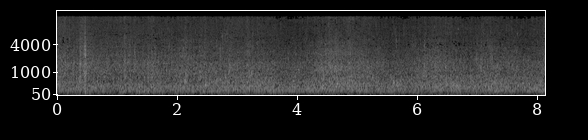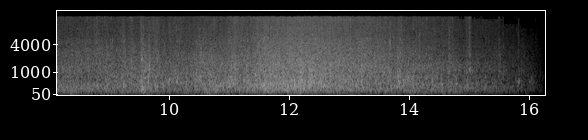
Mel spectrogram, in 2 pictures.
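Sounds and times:
ocean waves medium splash into rocks: 0.0s - 15.5s
distant surf: 0.0s - 15.8s.

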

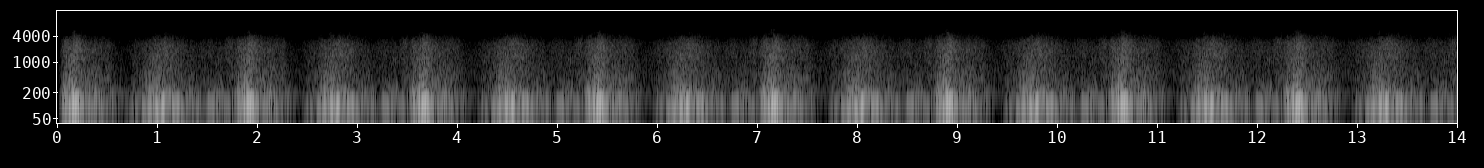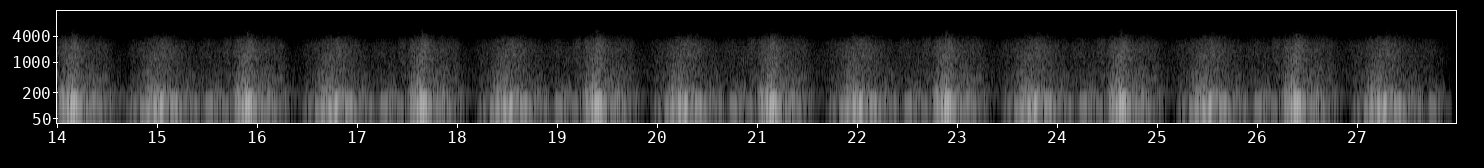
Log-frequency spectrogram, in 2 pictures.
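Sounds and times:
large industrial wind turbine spinning fast whoosh: 0.0s - 27.9s.

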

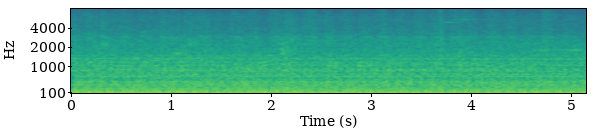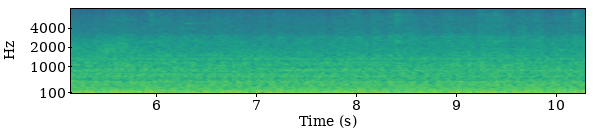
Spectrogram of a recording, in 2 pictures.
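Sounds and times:
bus engine idling heard inside the bus: 0.1s - 10.2s.

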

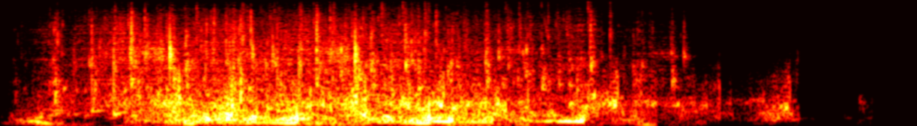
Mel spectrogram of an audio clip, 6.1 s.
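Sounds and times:
water movement in tank pipe: 0.0s - 5.4s.

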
